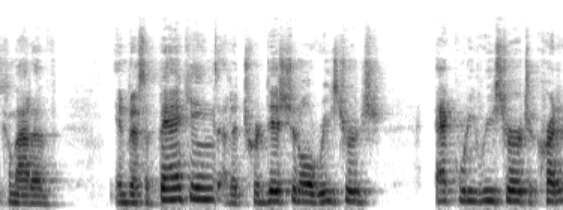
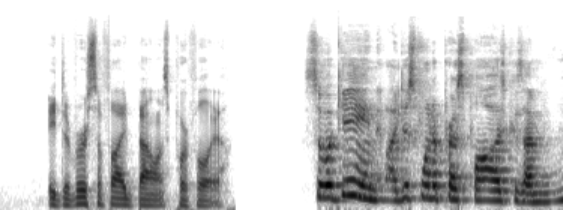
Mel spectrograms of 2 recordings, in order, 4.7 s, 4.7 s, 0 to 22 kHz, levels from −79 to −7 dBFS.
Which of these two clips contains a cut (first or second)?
first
